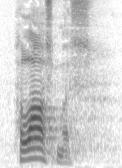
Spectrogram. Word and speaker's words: hilasmos: Hilasmos. I think that's how you pronounce it. H-I-L-A-S-M-O-S.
